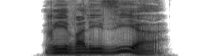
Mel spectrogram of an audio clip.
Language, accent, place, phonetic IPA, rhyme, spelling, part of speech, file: German, Germany, Berlin, [ʁivaliˈziːɐ̯], -iːɐ̯, rivalisier, verb, De-rivalisier.ogg
- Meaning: 1. singular imperative of rivalisieren 2. first-person singular present of rivalisieren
